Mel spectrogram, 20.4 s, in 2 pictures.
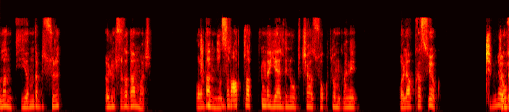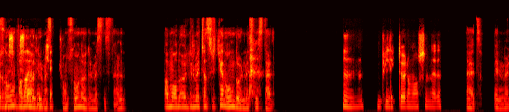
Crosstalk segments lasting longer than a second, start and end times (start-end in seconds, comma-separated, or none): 10.0-11.2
